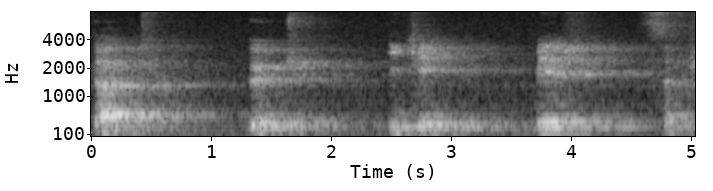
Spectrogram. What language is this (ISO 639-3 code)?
tur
